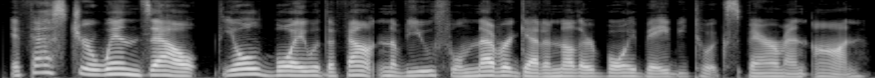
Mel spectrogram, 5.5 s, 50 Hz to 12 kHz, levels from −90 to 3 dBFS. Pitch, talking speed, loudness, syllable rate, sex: 165 Hz, 230 wpm, -18 LUFS, 5.8 syllables/s, female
